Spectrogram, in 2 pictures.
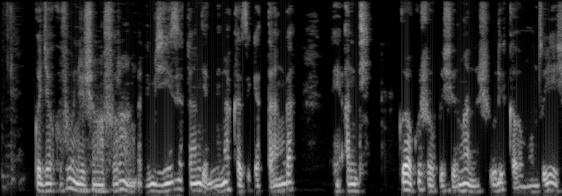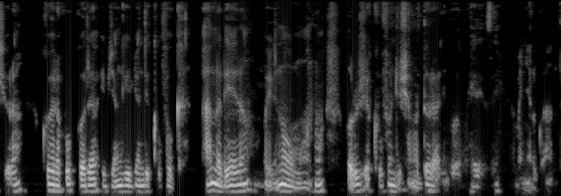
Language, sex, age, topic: Kinyarwanda, female, 25-35, finance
